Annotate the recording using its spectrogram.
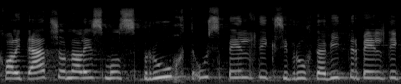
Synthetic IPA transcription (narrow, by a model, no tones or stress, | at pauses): kʰvɑlitɛːtsʃʊɾnɑlɪsmʊsb̥ruːχtuːsb̥ɪldɪksiːbɾuːχtəviːtəɾbɪldɪk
